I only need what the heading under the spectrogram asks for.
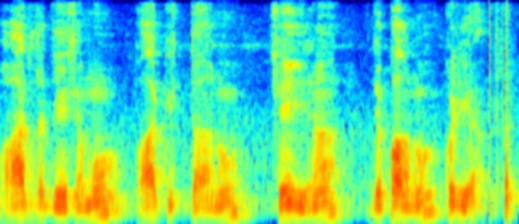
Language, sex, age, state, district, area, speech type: Telugu, male, 60+, Andhra Pradesh, Sri Satya Sai, urban, spontaneous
